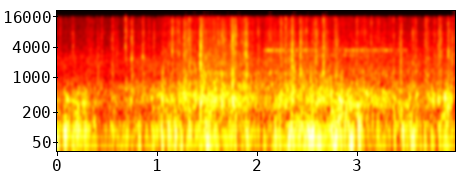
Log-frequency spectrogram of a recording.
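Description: Pigeons coo softly as they are released from a coop, low throaty calls repeating under scattered chirps and a faint rustle of wings, with a thin whistle briefly audible.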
